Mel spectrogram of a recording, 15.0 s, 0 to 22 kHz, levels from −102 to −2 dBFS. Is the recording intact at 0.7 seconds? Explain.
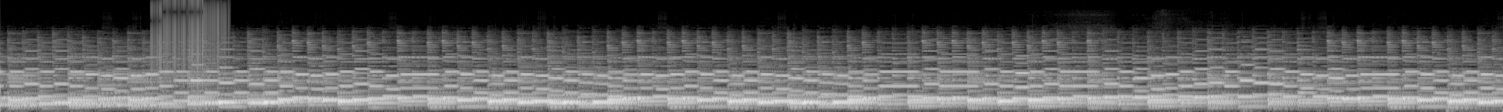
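Yes, the audio is intact at 0.7 seconds, with no dropout, click, distortion or other technical fault at that moment.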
